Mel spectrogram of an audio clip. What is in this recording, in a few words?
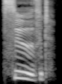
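"soothed", US English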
